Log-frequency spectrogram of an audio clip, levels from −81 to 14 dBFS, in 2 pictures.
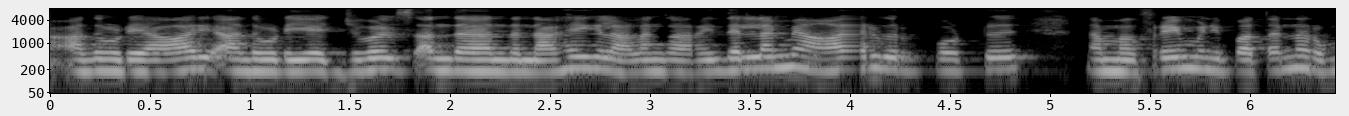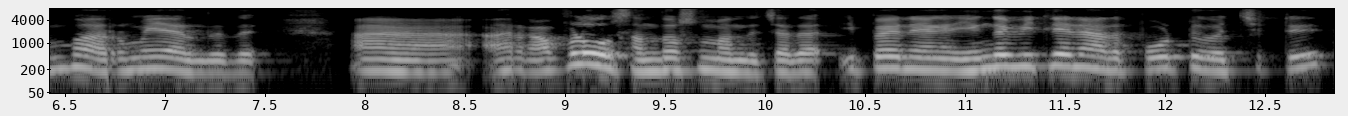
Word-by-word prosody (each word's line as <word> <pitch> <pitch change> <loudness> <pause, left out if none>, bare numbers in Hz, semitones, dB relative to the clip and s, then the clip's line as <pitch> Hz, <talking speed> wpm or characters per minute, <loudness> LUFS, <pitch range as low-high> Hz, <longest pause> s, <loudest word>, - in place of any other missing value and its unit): அதோடைய 185 0 +1 0.4
அதோடைய 185 -1 +1
அரி 180 - -11
ஜூவல்ஸ் 200 +2 -1
அந்த 195 -1 0
அந்த 180 0 0
நகைகள், 210 +2 0
அலங்காரம் 180 0 -3
இதெல்லாமே 220 +4 0
ஆரி 210 +3 -2
வொர்க் 200 -1 -8
போட்டு 190 +2 -5 0.5
நம்ம 185 -1 0
ஃபரேம் 215 +2 0
பண்ணி 200 -3 -5
பார்த்தான்னா, 190 +5 -3
ரொம்ப 215 +5 -5
அருமையா 205 +3 -1
இருந்தது. 170 0 -4 0.6
அ - - 0 0.7
அதுல 195 -2 -4
அவ்ளோ 275 +8 +6
ஒரு - - -1
சந்தோஷமா 200 +2 0
இருந்துச்சு, 175 0 -1
அத. 175 - +1 0.2
இப்ப 215 +3 0
நான் 205 -1 +2 0.2
எங்க 240 +3 +6
வீட்லயே 250 +1 +4
நான் 225 -2 +3
அதைப் 195 0 -6
போட்டு 220 +1 -1
வச்சிட்டு, 190 +4 -6
195 Hz, 160 wpm, -23 LUFS, 185-215 Hz, 0.7 s, அவ்ளோ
